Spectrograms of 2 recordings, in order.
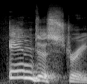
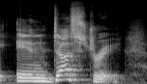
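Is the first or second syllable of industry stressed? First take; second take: first; second. First: The stress is on the first syllable. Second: The stress is on the second syllable. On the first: The speaker calls it right. "the first syllable should be stressed. You hit it high and you drop" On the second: The speaker calls it wrong. "many of my clients say this incorrectly"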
